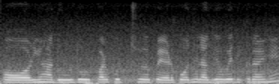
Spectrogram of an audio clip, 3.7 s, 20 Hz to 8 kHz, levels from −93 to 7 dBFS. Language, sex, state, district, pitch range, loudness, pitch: Hindi, female, Madhya Pradesh, Dhar, 225-240 Hz, -15 LUFS, 235 Hz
